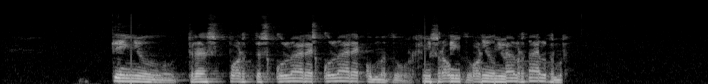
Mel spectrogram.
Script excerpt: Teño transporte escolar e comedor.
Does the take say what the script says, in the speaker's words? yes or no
no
